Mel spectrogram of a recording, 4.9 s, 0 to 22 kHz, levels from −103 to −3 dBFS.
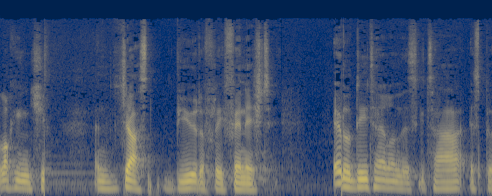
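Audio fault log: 0.44 s and 3.42 s, damaged data in a compressed stream: each point carries a chirp, squawk, click or short hole that cuts across the sound and is gone almost at once. Part of the compressed stream is wrong there, with bytes lost, zeroed or overwritten. The decoder either misreads those frames, producing the garbled burst, or drops them, then loses sync and hunts for the next valid frame header before playback resumes.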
